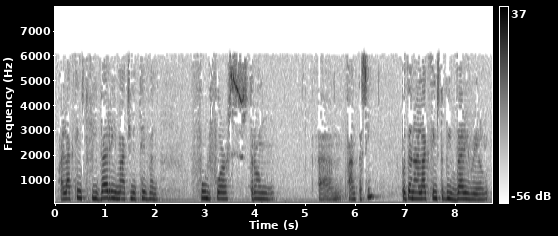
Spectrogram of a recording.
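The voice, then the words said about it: Very strong accent. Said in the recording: “you have very strong accent, even though you have been living in London for a long time”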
